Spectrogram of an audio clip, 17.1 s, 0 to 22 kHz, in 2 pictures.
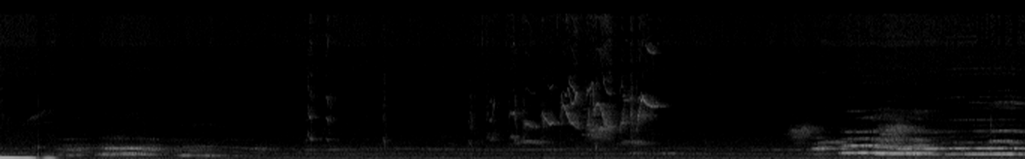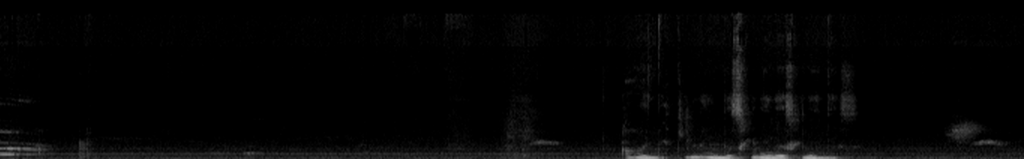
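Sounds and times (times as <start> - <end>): small birds chirping: 2.4 - 5.8, 6.5 - 7.9, 12.8 - 17.0.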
